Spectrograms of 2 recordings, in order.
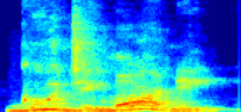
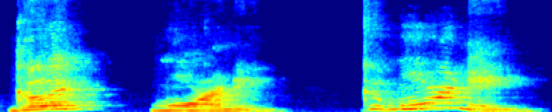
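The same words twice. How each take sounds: First: Goody morning, ee after good; wrong extra vowel. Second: Good morning with the d of good swallowed; unreleased D. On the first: Teacher shows the error, Goody before morning. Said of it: "Instead of goody morning". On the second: Teacher models good morning, d almost unheard. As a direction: stop good short before morning. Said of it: "You almost don't hear the D". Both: Shown as a demonstration.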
